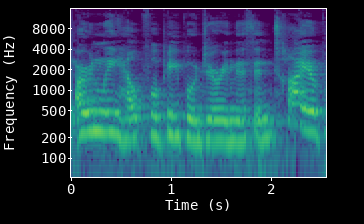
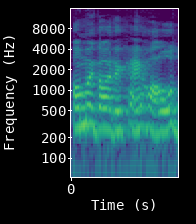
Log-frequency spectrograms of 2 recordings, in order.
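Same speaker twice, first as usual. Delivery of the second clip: mock panicked words, higher; 5 semitones higher than usual. Retelling a phone call, imitating a panicking receptionist. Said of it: "the receptionist starts panicking".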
